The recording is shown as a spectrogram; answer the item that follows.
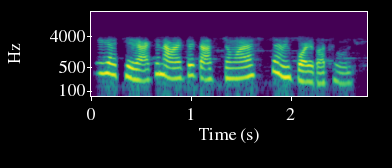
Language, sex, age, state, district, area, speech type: Bengali, female, 18-30, West Bengal, Birbhum, urban, conversation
